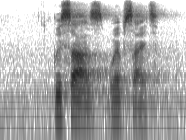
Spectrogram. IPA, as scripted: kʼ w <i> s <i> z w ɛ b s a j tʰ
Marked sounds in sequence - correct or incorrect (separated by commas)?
correct, incorrect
